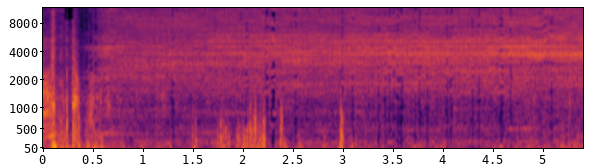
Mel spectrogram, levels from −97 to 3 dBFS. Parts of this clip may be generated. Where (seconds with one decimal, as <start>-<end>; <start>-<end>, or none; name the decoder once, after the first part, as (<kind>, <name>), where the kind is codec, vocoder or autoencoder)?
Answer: none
